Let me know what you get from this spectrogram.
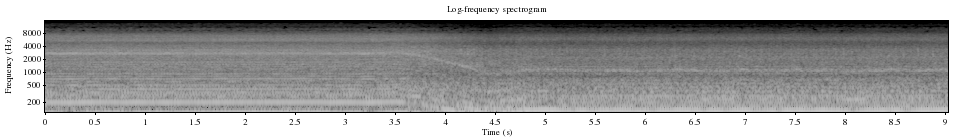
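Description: Motorcycle engine idling steadily. About three and a half seconds in, its speed drops, the pitch sliding down over about a second, and it settles into a lower, steady idle.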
